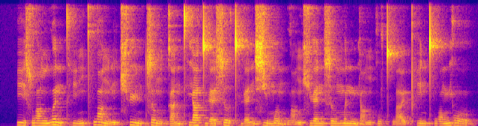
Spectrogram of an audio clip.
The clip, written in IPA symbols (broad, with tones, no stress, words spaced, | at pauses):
i˥˨swɑ˦ŋ wə˥˨nt̪ʰi˨˦ŋ pʰwɑ˥˨ŋʊ˩ŋt͡ɕʰy˥˨nt͡sɤ˥˨ŋ ka˨˦nt̪ʰjä˦t̪ɥɛ˨˦ sɹ̩˥˨t̪ʰɥɛ˨˦n ɕi˥˨mɤ˥˨ mwɑ˨˦ŋ ɕɥɛ˦nsɹ̩˦mə˦n mjɑ˨˦ŋku˥˨t̪ʰwa̰˨˩ɪ̯ pʰi˦nt̪ʰwɔ˦mjo˥˨ʊ̯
